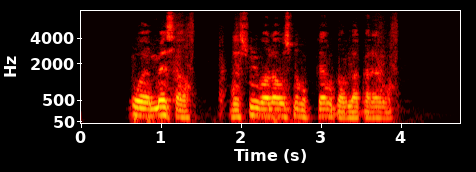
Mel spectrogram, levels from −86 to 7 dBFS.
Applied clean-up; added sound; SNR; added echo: neural mask model RNNoise.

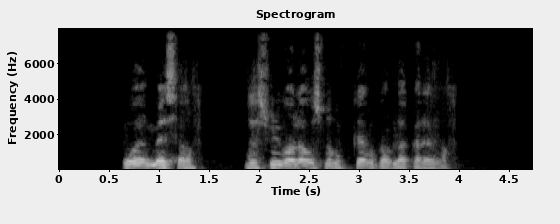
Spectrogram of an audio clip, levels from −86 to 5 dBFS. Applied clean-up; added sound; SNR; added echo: neural mask model DeepFilterNet 3.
